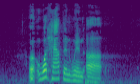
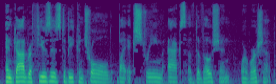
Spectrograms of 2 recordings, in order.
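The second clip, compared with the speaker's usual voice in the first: ordinary talk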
